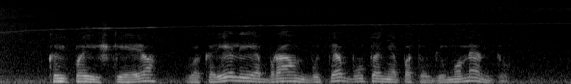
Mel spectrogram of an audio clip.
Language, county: Lithuanian, Kaunas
